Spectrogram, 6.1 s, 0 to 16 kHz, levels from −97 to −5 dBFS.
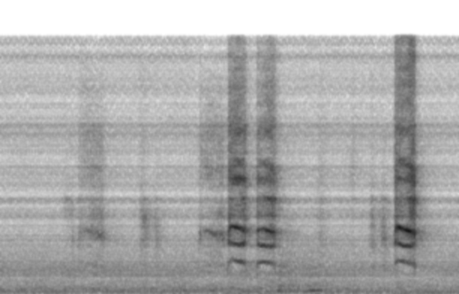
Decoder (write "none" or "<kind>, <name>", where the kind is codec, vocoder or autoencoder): autoencoder, DAC-VAE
